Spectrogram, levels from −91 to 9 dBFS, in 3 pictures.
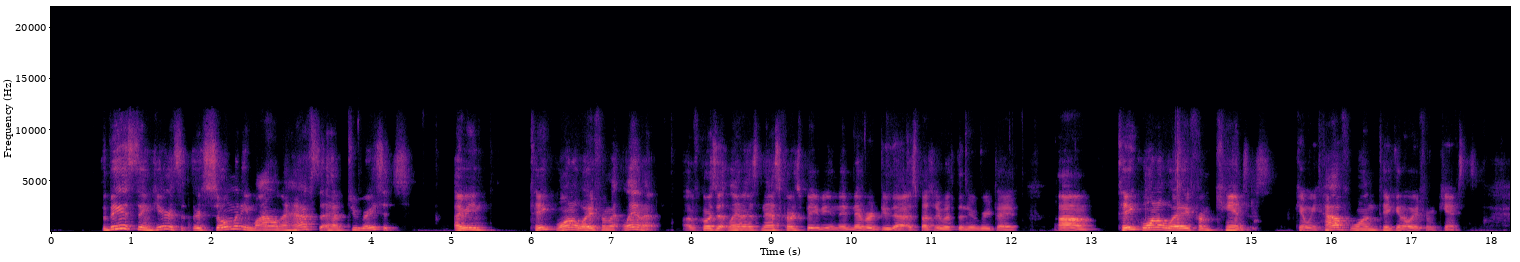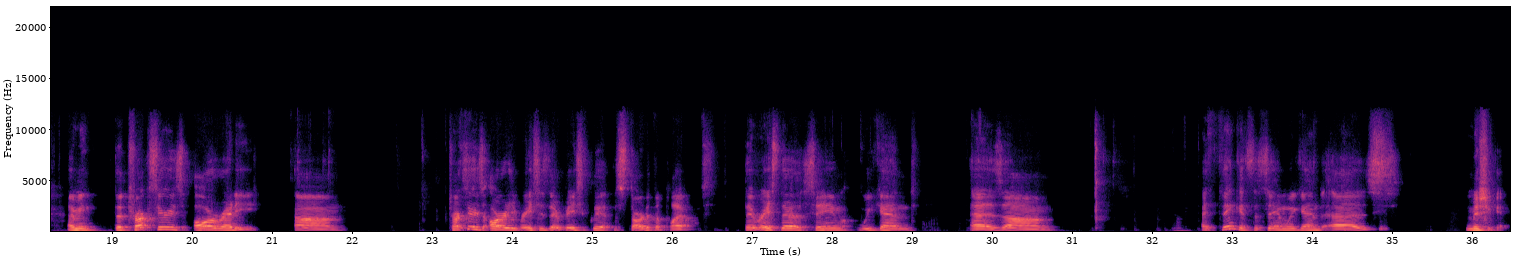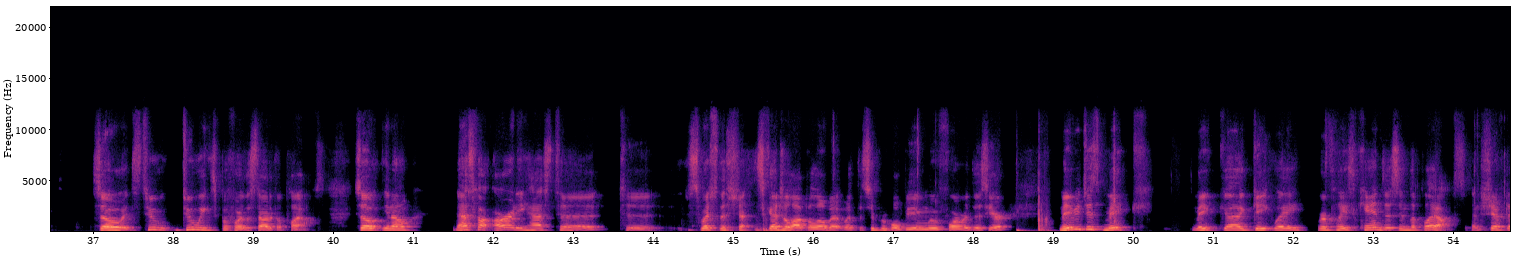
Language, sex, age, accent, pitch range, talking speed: English, male, 20-39, American, 130-175 Hz, 150 wpm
